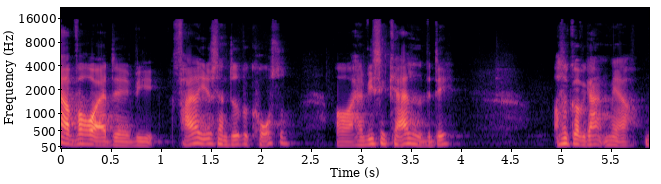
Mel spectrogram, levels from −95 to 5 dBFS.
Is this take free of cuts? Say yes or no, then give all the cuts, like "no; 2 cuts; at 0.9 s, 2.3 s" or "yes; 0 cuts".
yes; 0 cuts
